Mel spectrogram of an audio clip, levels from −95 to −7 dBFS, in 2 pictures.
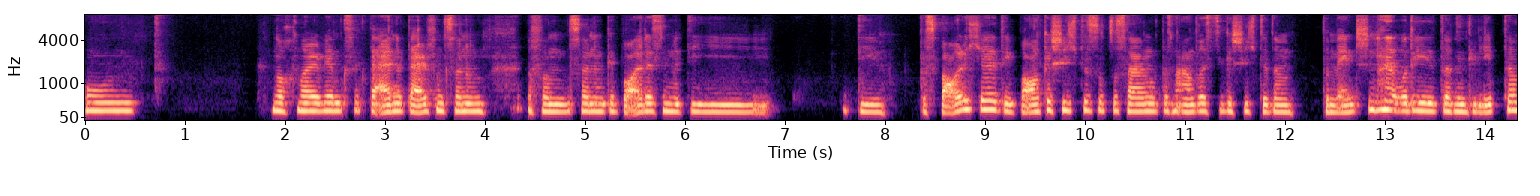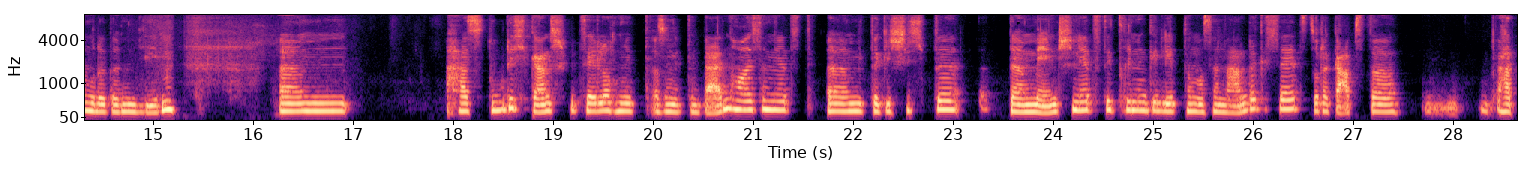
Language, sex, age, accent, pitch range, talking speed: German, female, 30-49, German, 165-185 Hz, 140 wpm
